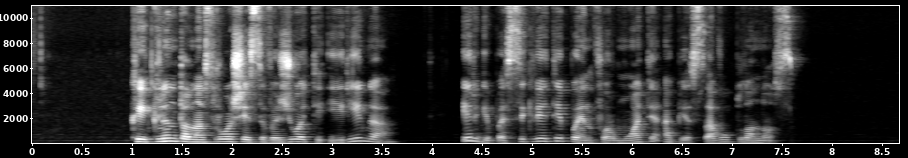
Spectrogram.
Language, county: Lithuanian, Marijampolė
